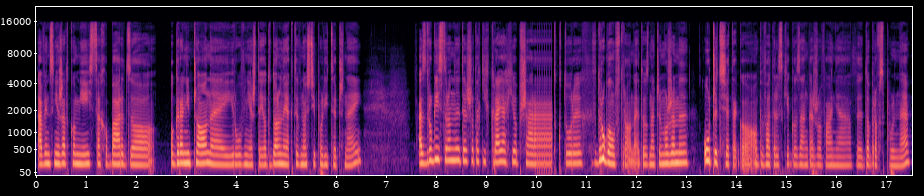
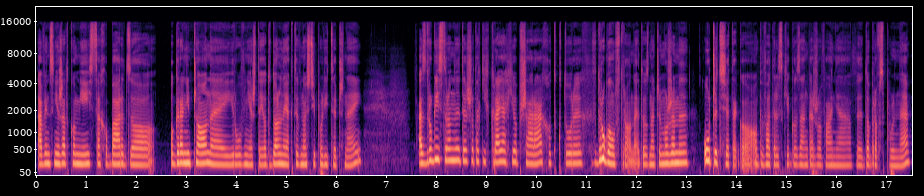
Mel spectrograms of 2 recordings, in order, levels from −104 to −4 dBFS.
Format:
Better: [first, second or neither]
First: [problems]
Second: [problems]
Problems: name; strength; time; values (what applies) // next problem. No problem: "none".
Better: second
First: audio freezing; at 10 s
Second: none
